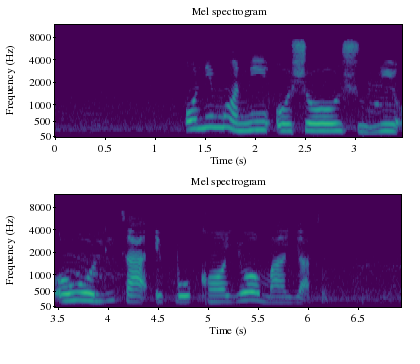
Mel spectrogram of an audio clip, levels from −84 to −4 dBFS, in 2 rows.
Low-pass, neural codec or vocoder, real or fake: 7.2 kHz; none; real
